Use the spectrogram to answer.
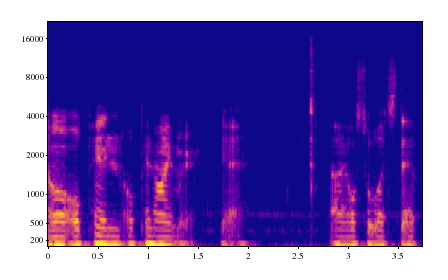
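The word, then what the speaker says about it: Oppenheimer: 오펜하이머 같은, like the 오펜하이머가 발음이 어떻게 되지? P인가? P 맞네요. 오펜하이머.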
